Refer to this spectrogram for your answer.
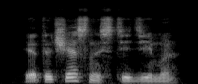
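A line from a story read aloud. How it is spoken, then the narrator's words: Quiet. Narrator (Russian): тихо сказал Вечеровский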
